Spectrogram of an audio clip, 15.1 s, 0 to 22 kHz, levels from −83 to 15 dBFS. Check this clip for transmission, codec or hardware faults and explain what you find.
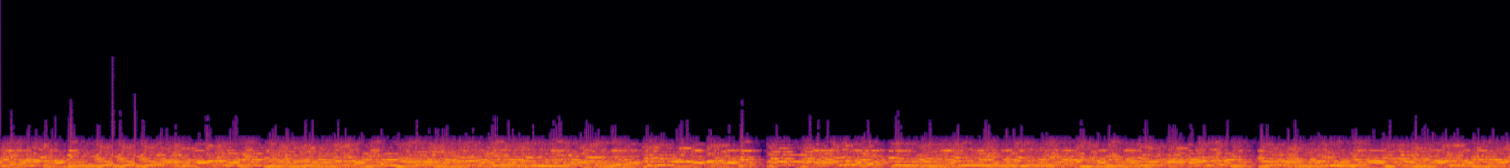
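One hardware-type fault is present: a CD stuck on one turn. From 1.12 s to 1.57 s the audio stutters. A short piece about 0.22 s long plays twice in a row. A brief mute marks each jump back. The cause is the player's laser losing its place at a scratch. It falls back one track at the same point on each rotation. That repeats the same slice. The result is the quick, even stutter of a skipping disc.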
